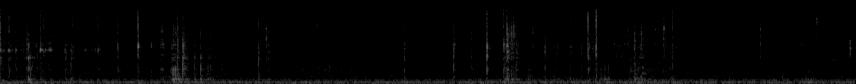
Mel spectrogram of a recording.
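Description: A rectangular solid white soap bar held in the palm is scraped and scratched with a box-cutter blade, raising fluffy shavings. Quiet, uneven dry scratching and brief bright ticks and crackles sit over a steady low hum, with a few sharper clicks standing out.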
